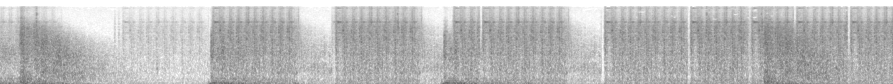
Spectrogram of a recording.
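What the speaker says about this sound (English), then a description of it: "We're bombarding the garrisons over there." Artillery in the strategy game Supreme Ruler Ultimate shells enemy garrisons in the Ruhr area, heard as repeated rumbling bursts of gunfire and blasts. The bursts come in several waves separated by brief gaps and are moderately loud, with no voices.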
